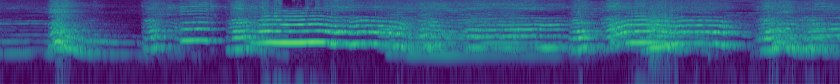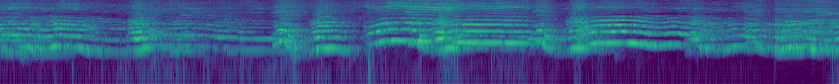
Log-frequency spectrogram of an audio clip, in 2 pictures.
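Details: Pet dogs howling in chorus, sustained gliding howls layered over one another, swelling and fading in waves with occasional short yipping notes mixed in.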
